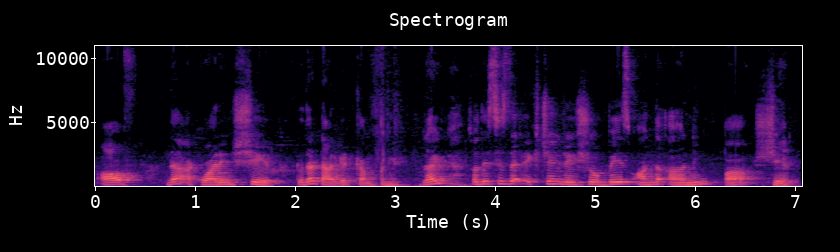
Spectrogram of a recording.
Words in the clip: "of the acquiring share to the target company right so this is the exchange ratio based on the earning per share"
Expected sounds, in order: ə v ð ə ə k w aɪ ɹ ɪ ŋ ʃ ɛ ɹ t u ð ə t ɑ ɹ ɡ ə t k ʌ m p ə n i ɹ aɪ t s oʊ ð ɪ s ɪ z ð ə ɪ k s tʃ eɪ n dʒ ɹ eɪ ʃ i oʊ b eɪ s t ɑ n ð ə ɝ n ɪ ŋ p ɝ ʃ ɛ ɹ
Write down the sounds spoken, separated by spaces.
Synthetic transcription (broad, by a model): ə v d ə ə k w aɪ ɹ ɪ ŋ ʃ ɛ ɹ t u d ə t ɑ ɹ ɡ ə t k ʌ m p ə n i ɹ aɪ t s oʊ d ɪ s ɪ z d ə ɪ k s tʃ eɪ n dʒ ɹ eɪ ʃ i oʊ b eɪ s ɑ n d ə ɝ n ɪ ŋ p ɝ ʃ ɛ ɹ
